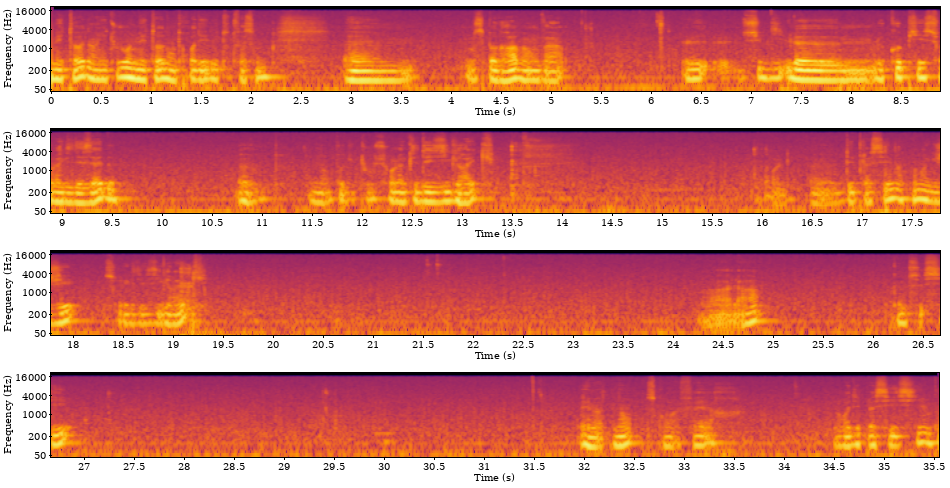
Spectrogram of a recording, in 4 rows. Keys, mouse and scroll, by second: 13.6 y, 15.9 d, 17.2 g, 21.7-23.4 drag, 22.3-24.3 middle drag, 29.4 KP_7, 32.8-34.1 middle drag, 34.1-35.5 drag.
